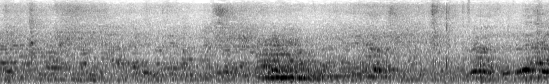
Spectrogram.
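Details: Enraged cow lowing in drawn-out, wavering moos while watched by a large crowd in Indonesia; excited voices and exclamations overlap the calls.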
